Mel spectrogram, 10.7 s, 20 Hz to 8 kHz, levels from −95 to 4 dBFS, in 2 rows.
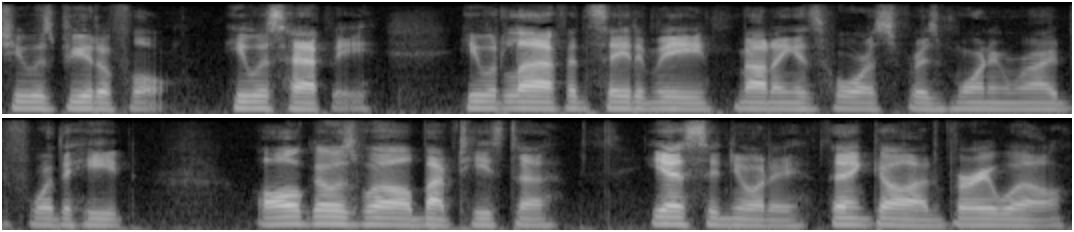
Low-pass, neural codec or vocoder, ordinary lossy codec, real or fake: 7.2 kHz; none; MP3, 64 kbps; real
